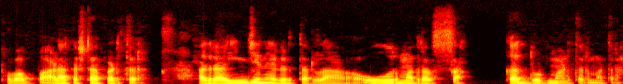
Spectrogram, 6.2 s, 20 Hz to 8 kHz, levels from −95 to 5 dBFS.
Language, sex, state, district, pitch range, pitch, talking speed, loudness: Kannada, male, Karnataka, Shimoga, 120-140 Hz, 125 Hz, 145 wpm, -18 LUFS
